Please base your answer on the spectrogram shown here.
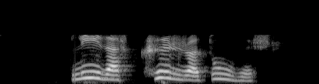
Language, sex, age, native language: Icelandic, male, 9, English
